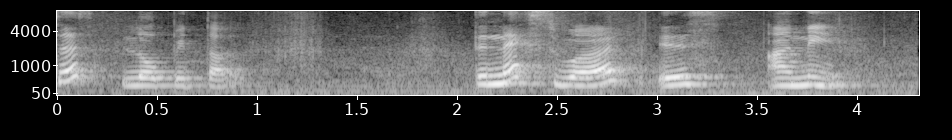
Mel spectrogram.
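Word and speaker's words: l'hôpital: with a vowel however it begins with the h which is silent we already learnt what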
